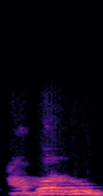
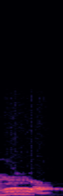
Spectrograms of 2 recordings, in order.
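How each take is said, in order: First: The word ends with an 'oo' vowel. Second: The word ends with an 'ah' vowel. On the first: The word is in the nominative case as a predicate. The speaker calls it right. "adorru bukan adorro loh" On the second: The word is in the accusative case. The speaker calls it wrong. "itu salah"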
